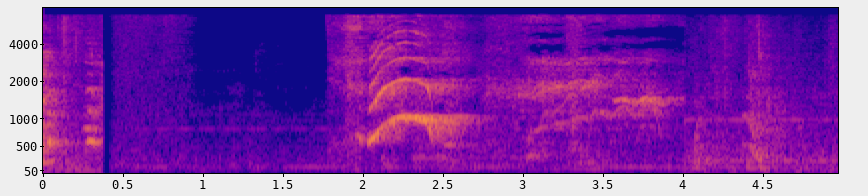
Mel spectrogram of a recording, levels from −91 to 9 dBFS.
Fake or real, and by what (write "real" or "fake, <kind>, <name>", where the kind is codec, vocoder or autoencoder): real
